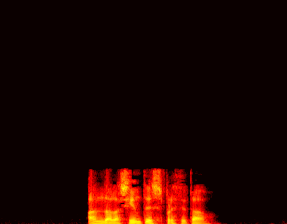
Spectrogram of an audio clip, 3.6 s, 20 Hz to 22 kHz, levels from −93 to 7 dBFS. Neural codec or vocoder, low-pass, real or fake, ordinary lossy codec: none; 5.4 kHz; real; MP3, 32 kbps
